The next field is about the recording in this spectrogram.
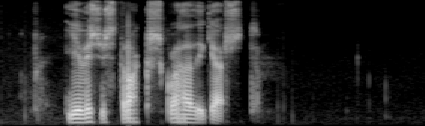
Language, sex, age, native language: Icelandic, male, 18-19, Icelandic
